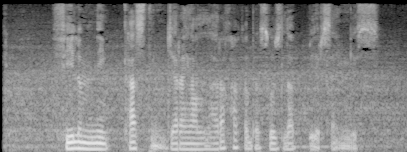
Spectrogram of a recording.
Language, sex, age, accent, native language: Uzbek, male, 18-24, Toshkent viloyati, Uzbek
